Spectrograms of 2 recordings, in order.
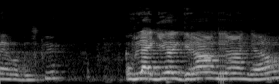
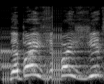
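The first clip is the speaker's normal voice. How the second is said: loud, raised-pitch urging; urgent hurrying; 5 semitones higher, 9 dB louder than usual. Real, not acted. Player rushing friend before time runs out, urgent shout. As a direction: call out to rush them.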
